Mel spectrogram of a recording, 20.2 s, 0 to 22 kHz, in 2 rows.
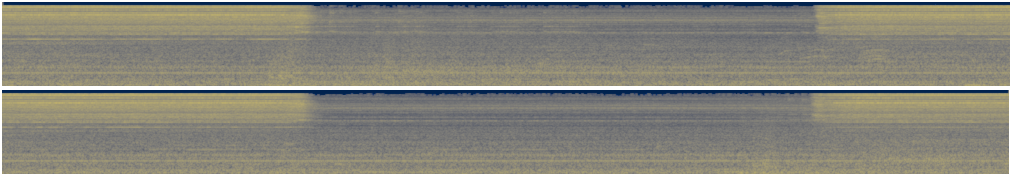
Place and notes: Mews Rd, Fremantle WA, Australia - Little Creatures Brewery - External Tank Sounds
Strange noises from what sounds like gas pumping into what appears to be beer brewing tanks.
16 November 2017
